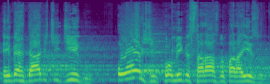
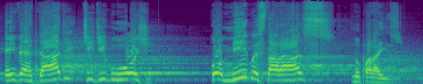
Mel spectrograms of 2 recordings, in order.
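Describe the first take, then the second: First: The pause comes before the word hoje. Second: The pause comes after the word hoje. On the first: Paradise is promised for that same day. The speaker calls it wrong. "Veja que a vírgula está aqui, te digo" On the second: The promise is made today, with paradise coming later. The speaker calls it right. "vamos trocar a vírgula de lugar"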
